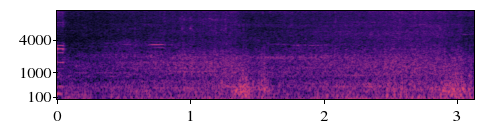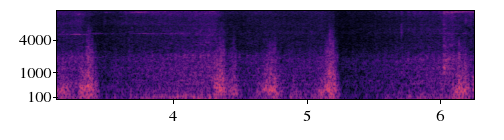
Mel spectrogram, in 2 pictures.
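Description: KTM Duke motorcycle riding through city traffic: engine and road noise, with surrounding traffic, as the bike slows and pulls up to a stop.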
